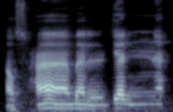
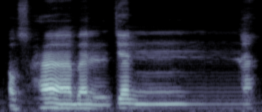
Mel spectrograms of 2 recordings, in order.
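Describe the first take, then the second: First: The doubled n is rushed and cut short. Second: The doubled n is pressed and held. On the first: The speaker calls it wrong. "ketika membaca karena dia mau wakaf akhirnya terburu-buru" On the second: The speaker calls it right. "jadi tetap ditekan"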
